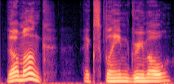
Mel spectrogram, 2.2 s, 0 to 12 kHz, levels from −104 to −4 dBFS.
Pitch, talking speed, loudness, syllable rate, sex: 145 Hz, 110 wpm, -14 LUFS, 4.2 syllables/s, male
